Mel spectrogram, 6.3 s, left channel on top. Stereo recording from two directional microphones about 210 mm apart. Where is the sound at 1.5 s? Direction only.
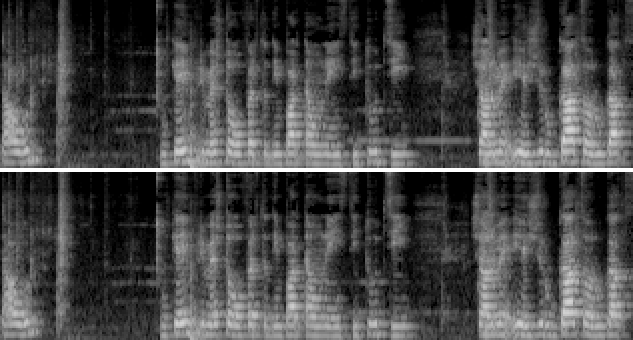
Centre (ahead or behind).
